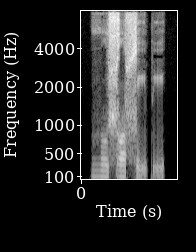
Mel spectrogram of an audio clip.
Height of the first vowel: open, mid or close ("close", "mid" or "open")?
close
